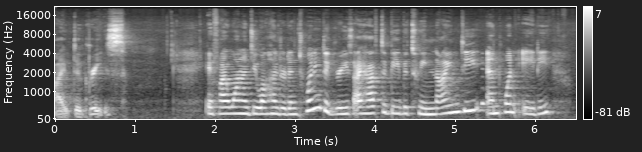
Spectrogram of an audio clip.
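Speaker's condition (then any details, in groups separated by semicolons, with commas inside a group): No condition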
